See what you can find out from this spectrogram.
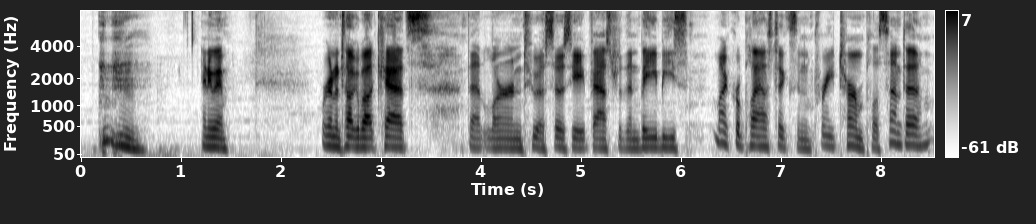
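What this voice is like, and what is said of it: Strained, hoarse voice. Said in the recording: “I'm already losing my voice. I've been talking a lot.”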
